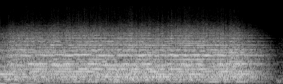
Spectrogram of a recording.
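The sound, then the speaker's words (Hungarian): Metro construction workers clink glasses in a celebratory toast, from a 1970s newsreel: a dense, bright ringing of many overlapping chimes that holds steady and loud, then fades away at the end. No one speaks. “A metró építői ezen a napon együtt ünnepeltek, és további munkasikerekre kocintottak.”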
